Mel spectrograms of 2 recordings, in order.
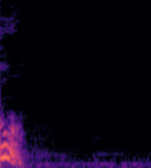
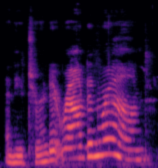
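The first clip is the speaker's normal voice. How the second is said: plain reading voice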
